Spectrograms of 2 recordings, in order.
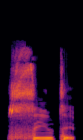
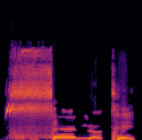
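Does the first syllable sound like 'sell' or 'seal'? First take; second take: seal; sell. First: The first syllable sounds like 'seal'. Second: The first syllable sounds like 'sell'. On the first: The speaker calls it right. "It's actually pronounced as seal tape" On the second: The speaker calls it wrong. "That's how it's wrongly pronounced"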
